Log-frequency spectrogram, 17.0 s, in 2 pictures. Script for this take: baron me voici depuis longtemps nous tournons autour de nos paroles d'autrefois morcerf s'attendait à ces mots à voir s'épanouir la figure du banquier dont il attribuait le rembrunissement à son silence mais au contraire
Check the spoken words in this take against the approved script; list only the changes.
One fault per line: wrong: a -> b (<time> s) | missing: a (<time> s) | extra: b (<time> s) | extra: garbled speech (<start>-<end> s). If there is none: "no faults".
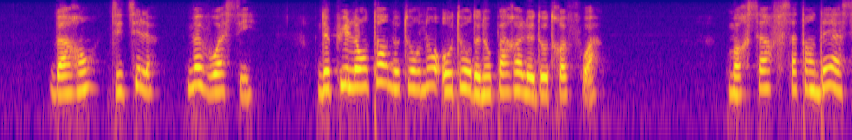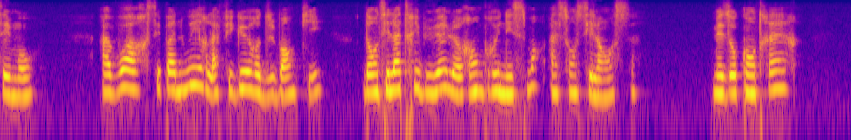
extra: dit il (1.1 s)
